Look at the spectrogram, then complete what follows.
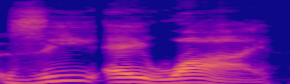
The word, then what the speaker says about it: Zay: Wait, the Frazier says his first name is pronounced Z-A-Y, so that's Zay. Zay. Yeah, Zay with an H. Hey! Don't talk about his mama like that. I've been calling him Zah the whole time. It's Zay. You know black women can't spell like that.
